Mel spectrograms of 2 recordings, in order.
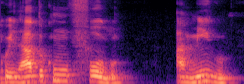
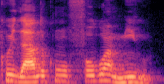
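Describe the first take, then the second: First: A pause separates the last word from the rest. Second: The phrase runs on without a pause. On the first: A friend is being warned about fire. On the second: A warning about fire from one's own allies.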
